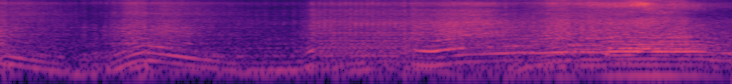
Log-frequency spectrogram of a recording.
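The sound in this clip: A souped-up race car engine revving and accelerating, its loud tone surging up and dropping back a few times before climbing through longer rising pulls toward the end, heard alone without talk.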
